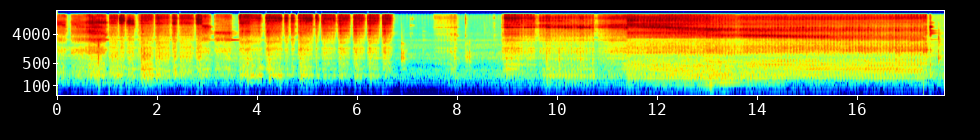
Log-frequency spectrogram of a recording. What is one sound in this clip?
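A chisel scrapes and chatters loudly against spinning wood.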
